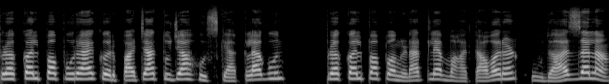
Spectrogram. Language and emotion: Goan Konkani, surprised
